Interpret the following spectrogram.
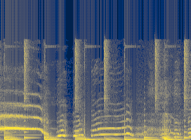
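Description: A woman's high scream held for about half a second, then shorter cries and laughter, over background music.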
